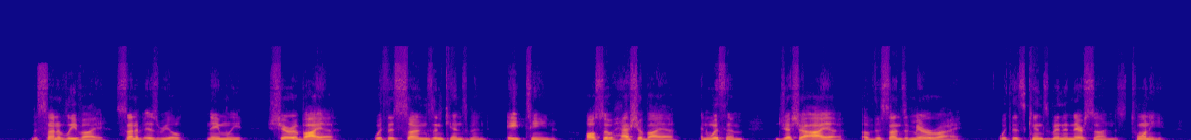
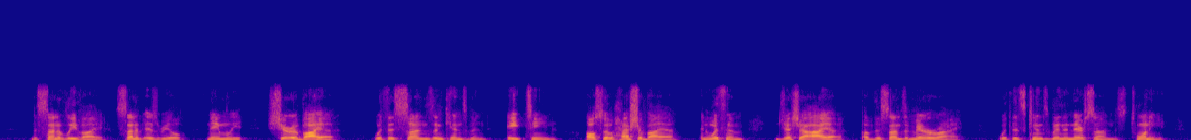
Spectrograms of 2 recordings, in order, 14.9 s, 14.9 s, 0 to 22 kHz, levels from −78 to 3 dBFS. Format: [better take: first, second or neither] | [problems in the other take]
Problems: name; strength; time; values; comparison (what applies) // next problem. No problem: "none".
first | garbled, watery; badly; nothing above 8 kHz; slightly in the first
